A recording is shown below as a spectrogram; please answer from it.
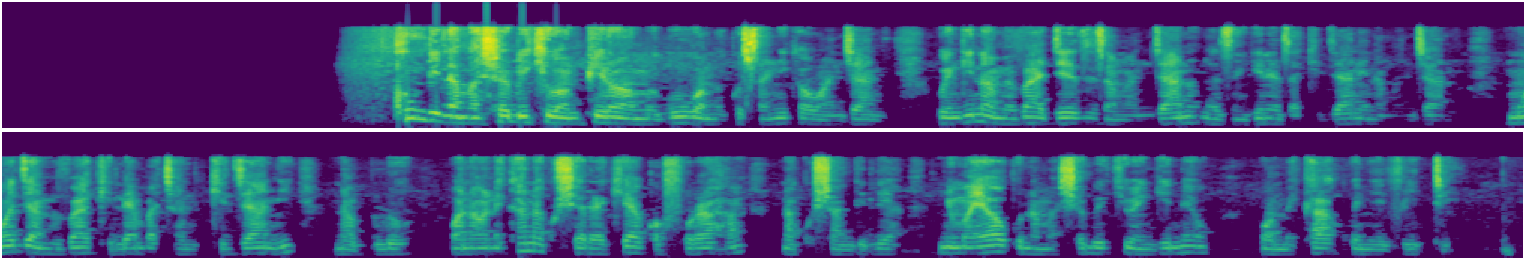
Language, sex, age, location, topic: Swahili, male, 18-24, Kisumu, government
